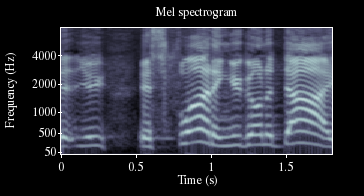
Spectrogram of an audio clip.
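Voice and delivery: high-pitched acted warning; mock-alarmed call; retold urgent yell. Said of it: "looks in, yells at him".

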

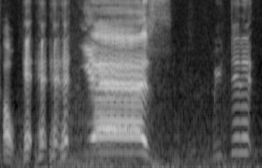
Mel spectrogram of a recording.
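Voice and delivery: loud, high victory yell; triumphant shout. Real, not acted. Gamer cheering the winning ballista shot, loud. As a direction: roar it as the target falls.

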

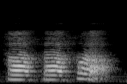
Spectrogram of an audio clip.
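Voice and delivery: high, staged ha ha ha; fake laugh. Shown as a demonstration. Teacher showing kids the funny-bone laugh. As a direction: act out a big laugh. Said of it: "and then laugh".

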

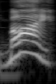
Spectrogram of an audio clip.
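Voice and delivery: MY shouted high and very loud; stress on MY. Acted. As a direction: punch MY as if in capitals. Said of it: "the word my in capital letters".

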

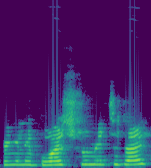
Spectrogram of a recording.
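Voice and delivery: high-pitched character voice; comic falsetto-like Herbert impression. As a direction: put on a high, creepy Herbert voice. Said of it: "with a very high-pitched voice".

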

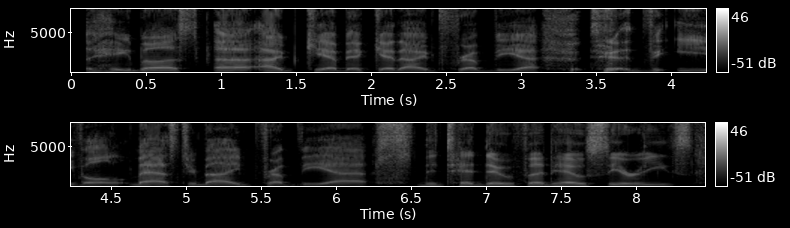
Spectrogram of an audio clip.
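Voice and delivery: very nasal, from back of the voice; slow, stuffed-nose villain voice; Kamek. Shown as a demonstration. Kamek introduces himself to the boss, nasally. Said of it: "That's very nasally".

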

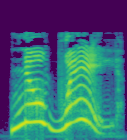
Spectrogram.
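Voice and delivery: high-pitched, emphatic denial; protesting. A narrator's reading. Little brother denying the paint mess, protesting. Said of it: "Jed protested".

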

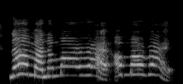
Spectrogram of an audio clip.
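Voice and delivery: mock dismissive dad, pitched high. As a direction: brush her off, lightly voiced dad. Dad's denial voiced.

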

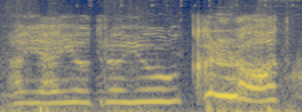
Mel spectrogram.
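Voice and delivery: high, drawn-out cry of alarm; startled gamer yelp, slow and high; startled exclamation. Real, not acted. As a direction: stretch it out high as you spot an enemy. Spots another enemy mid-game.

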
